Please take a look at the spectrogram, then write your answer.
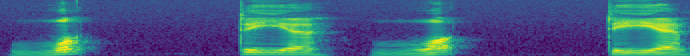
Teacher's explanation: think of because the the next word begins with a d we don't have to say the T sound at the end of what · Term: assimilation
